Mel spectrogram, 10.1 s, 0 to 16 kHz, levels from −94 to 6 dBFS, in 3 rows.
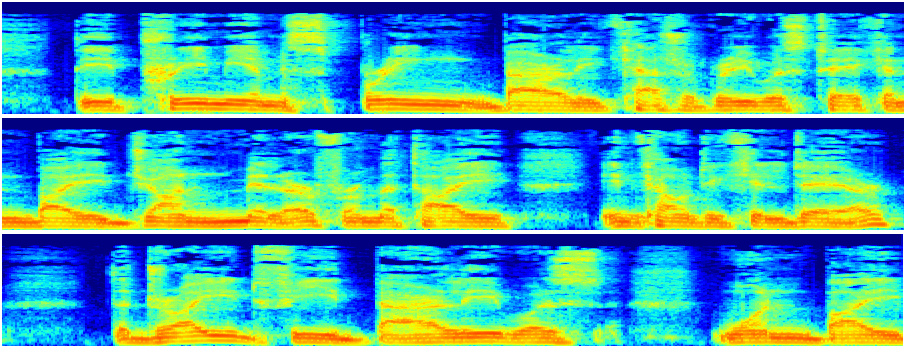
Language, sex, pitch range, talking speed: English, male, 95-105 Hz, 130 wpm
